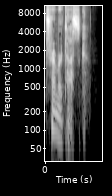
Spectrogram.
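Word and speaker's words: Tremortusk: It's pronounced Tremor Tusk.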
